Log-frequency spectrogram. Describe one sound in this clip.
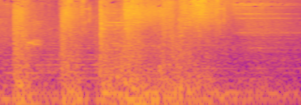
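Steel blades clash and ring loudly.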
